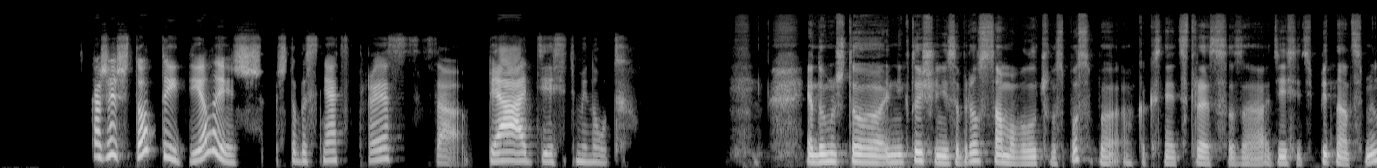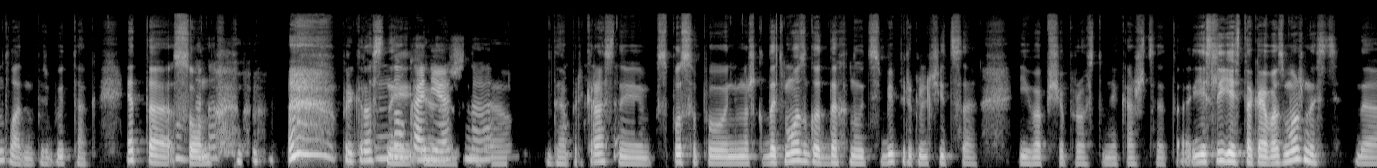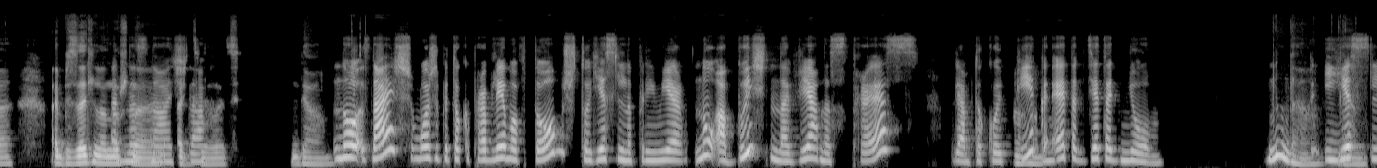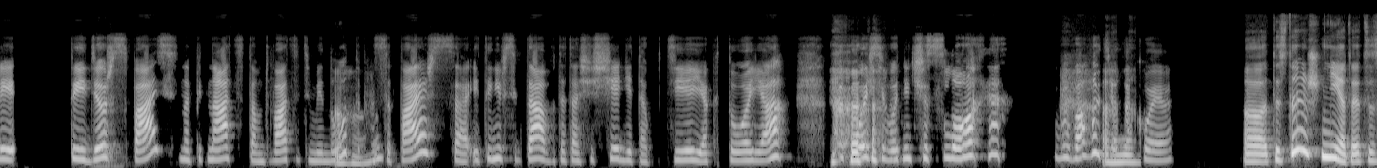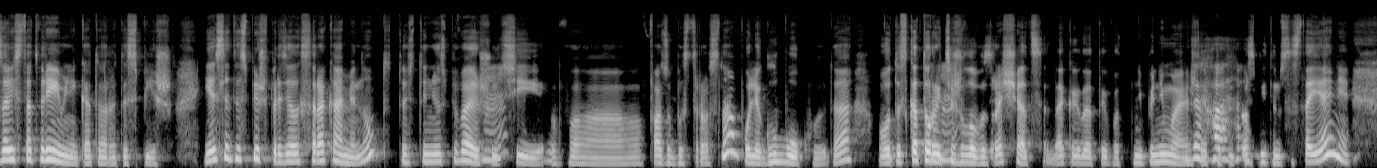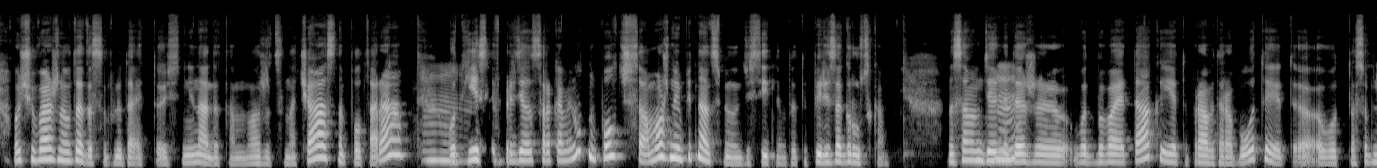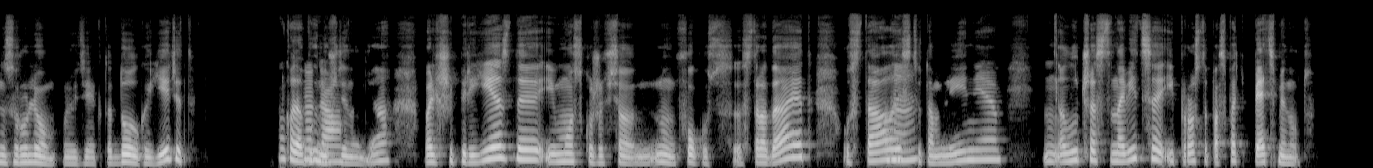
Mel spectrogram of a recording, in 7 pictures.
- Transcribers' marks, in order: chuckle; chuckle; laugh; laugh; other background noise; tapping; laugh; laughing while speaking: "я"; chuckle; laughing while speaking: "Бывало"; laughing while speaking: "Да"
- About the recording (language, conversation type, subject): Russian, podcast, Что вы делаете, чтобы снять стресс за 5–10 минут?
